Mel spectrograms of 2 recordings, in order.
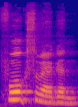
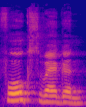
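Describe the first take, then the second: Both takes have the same delivery.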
